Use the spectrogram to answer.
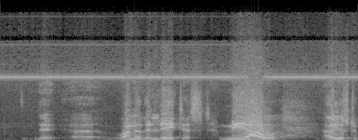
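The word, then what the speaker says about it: Millau: then this is the one of the latest meow I used to call it mil till was corrected it's pronounced I'm told as me Viaduct this is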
